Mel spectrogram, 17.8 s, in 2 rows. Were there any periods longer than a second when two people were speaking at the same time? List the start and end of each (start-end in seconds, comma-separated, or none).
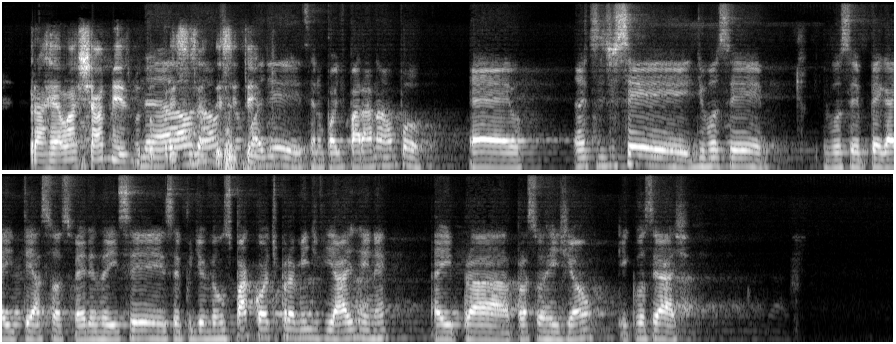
1.3-2.6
